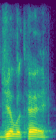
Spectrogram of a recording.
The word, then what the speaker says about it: Gillette: butcher it but Ashton is it Ashton Gillette or gillet I think it's Gillete Gillete yeah I I think you're right okay if you haven't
